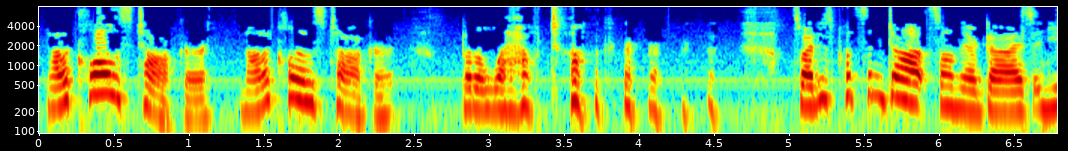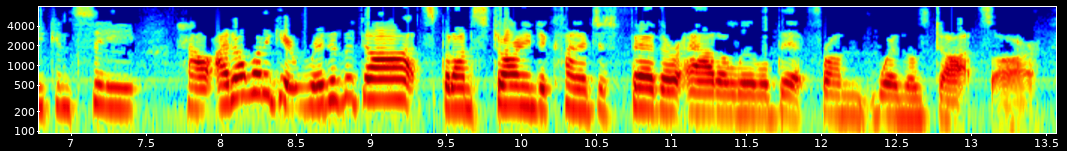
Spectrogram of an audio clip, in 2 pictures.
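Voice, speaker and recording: An older woman with a loud, carrying voice chats to her viewers and keeps wandering off on side stories. Her voice sits a little high for a woman, and the sound is close and dry with no room around it. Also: animated, normal speed, dry recording, rough recording. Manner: rambling, chatty asides to viewers. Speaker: livestream artist. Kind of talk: casual chat while coloring.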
